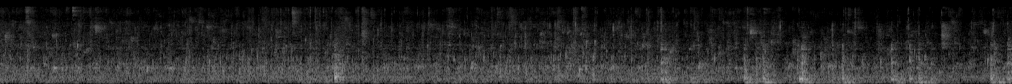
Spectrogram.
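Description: Okra stew in palm oil simmering and bubbling in a pot, a steady liquid sound broken by a few sharp knocks, the loudest about three seconds in and near eight seconds.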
